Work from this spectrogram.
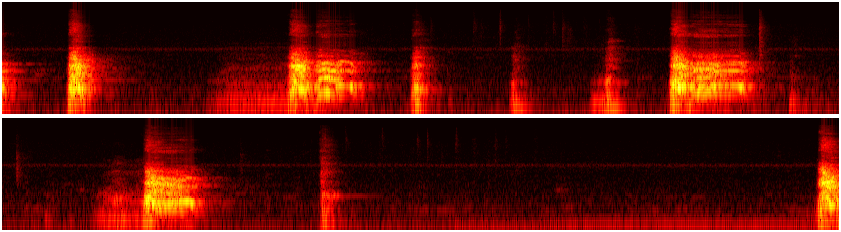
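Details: Barney the Basset Hound on a patio at night, sounding a series of deep barks and short baying howls spaced irregularly over twenty seconds, some louder and drawn out, with quiet gaps and a low hum near the end.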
